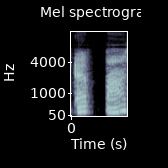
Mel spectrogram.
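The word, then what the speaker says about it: η: listrik dengan efisiensi generator seb besar efisiensi ini Eta cara bacanya maka P ama tinggal ditambahin efisiensinya berapa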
